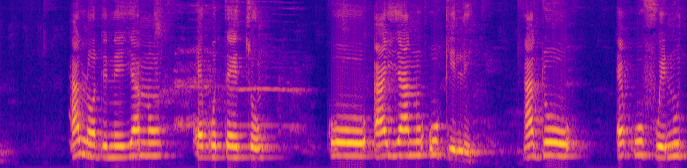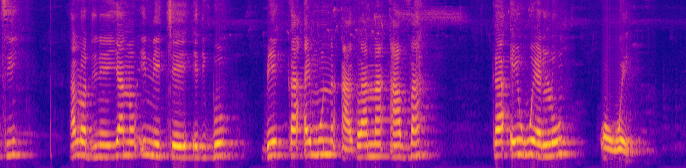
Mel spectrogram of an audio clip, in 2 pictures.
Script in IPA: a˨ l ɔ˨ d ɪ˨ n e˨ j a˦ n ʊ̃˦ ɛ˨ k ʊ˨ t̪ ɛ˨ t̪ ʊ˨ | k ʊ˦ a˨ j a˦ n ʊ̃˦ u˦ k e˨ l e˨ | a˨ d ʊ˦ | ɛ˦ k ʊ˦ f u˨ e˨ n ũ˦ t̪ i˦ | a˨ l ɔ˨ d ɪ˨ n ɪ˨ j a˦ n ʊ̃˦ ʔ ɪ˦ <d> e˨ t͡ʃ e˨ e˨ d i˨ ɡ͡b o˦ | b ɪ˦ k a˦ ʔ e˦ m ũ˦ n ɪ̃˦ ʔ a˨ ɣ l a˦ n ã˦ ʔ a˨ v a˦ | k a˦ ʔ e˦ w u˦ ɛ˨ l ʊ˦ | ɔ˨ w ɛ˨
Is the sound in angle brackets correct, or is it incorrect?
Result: incorrect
